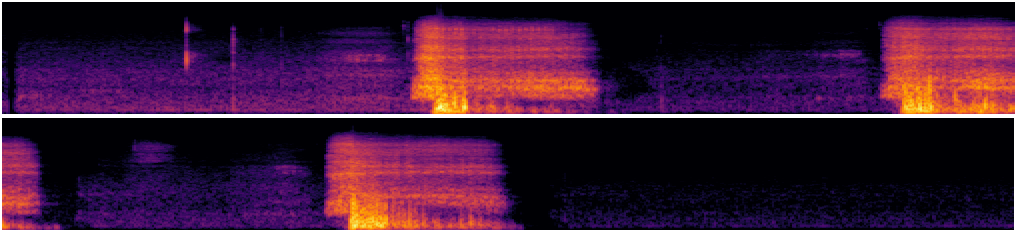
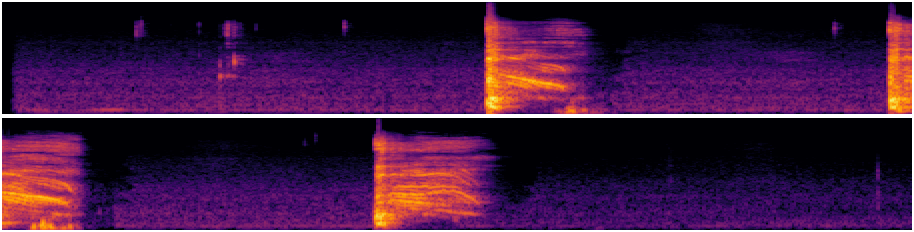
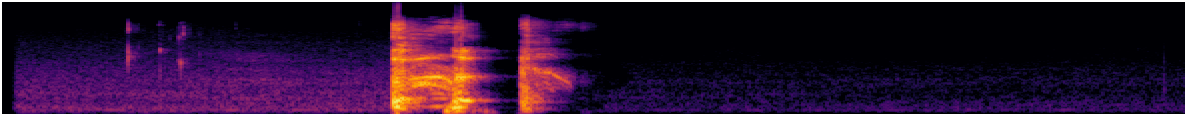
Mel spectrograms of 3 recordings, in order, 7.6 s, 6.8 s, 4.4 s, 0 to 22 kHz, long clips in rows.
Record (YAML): exhalation_length: 7.6 s
exhalation_amplitude: 32768
exhalation_signal_mean_std_ratio: 0.26
three_cough_length: 6.8 s
three_cough_amplitude: 32768
three_cough_signal_mean_std_ratio: 0.26
cough_length: 4.4 s
cough_amplitude: 32767
cough_signal_mean_std_ratio: 0.22
survey_phase: beta (2021-08-13 to 2022-03-07)
age: 18-44
gender: Male
wearing_mask: 'No'
symptom_none: true
smoker_status: Never smoked
respiratory_condition_asthma: false
respiratory_condition_other: false
recruitment_source: REACT
submission_delay: 3 days
covid_test_result: Negative
covid_test_method: RT-qPCR
influenza_a_test_result: Negative
influenza_b_test_result: Negative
